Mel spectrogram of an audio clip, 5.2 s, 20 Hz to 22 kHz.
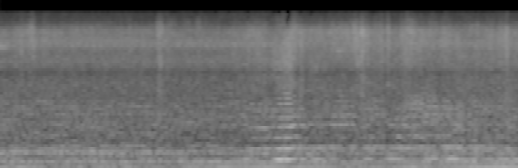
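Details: Short stretch of steady bee hum from 27 September 2018, a deep layered drone with a strong low tone and a faint swell near the middle.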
